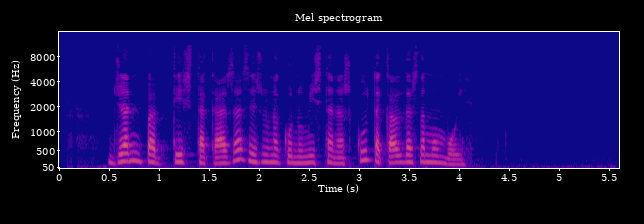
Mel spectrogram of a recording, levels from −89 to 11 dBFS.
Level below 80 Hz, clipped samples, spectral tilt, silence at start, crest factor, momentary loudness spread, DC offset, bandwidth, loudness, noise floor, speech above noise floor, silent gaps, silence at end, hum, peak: -76 dBFS; under 0.1%; -6.5 dB/octave; 0.45 s; 18 dB; 7 LU; under 0.1%; 11.5 kHz; -43 LUFS; -78 dBFS; 35 dB; none; 1.55 s; none; -26 dBFS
